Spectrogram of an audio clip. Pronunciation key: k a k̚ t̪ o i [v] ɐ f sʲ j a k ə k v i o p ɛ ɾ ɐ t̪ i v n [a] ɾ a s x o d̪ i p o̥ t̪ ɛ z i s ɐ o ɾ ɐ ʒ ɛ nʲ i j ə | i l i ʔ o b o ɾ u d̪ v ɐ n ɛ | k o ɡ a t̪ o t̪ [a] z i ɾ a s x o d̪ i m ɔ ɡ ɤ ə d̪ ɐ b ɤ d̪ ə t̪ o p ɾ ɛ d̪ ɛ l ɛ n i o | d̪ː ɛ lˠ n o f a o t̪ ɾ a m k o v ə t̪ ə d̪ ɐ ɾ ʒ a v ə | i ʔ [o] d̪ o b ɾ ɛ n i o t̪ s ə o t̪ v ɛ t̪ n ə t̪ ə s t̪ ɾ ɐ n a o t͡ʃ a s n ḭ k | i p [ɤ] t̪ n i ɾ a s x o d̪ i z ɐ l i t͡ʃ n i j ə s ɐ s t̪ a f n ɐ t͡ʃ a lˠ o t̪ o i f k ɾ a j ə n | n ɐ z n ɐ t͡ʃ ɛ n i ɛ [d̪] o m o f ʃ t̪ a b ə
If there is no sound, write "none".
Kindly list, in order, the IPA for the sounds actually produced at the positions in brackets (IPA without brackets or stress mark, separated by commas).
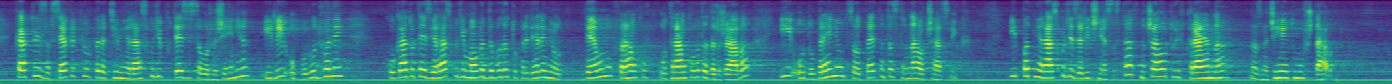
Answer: z, i, ɛ, o, ɤ, t̪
